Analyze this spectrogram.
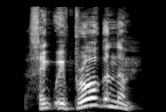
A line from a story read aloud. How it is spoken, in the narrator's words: Hipsick called out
